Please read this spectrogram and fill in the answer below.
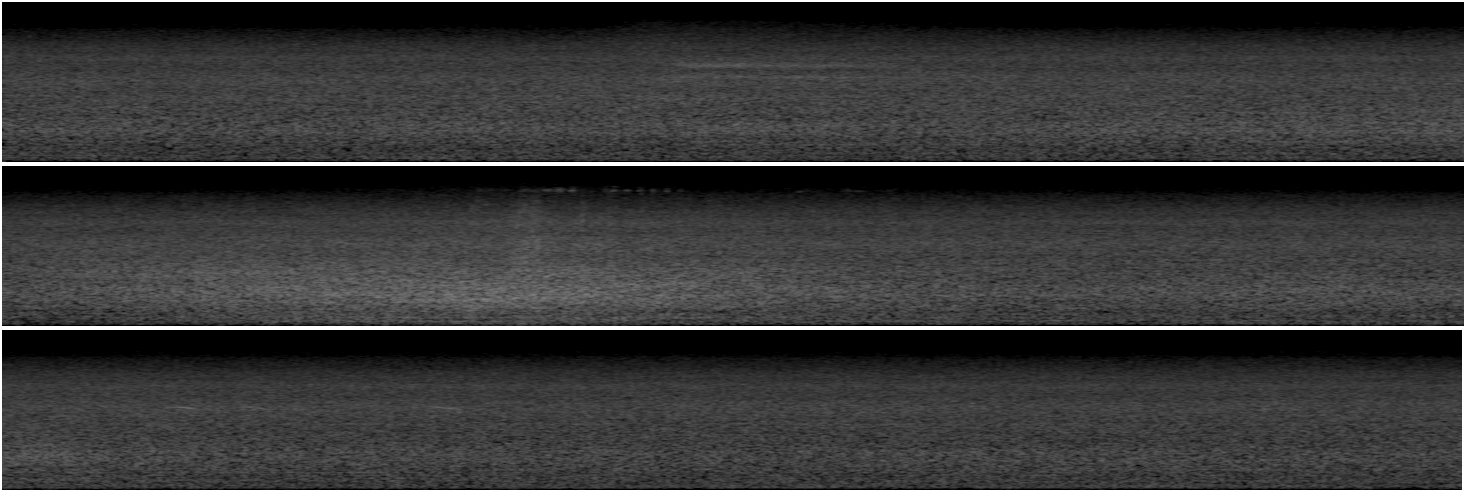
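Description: Steady outdoor background noise, with a car passing on the street that swells to its loudest about halfway through and then fades away.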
